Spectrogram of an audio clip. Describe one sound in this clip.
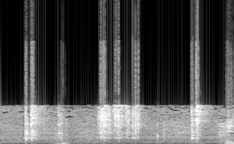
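Stones rattle and clack in a bowl.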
